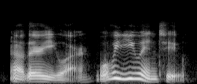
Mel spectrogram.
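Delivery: ordinary talk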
